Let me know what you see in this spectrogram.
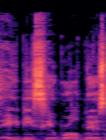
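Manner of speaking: ordinary talk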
